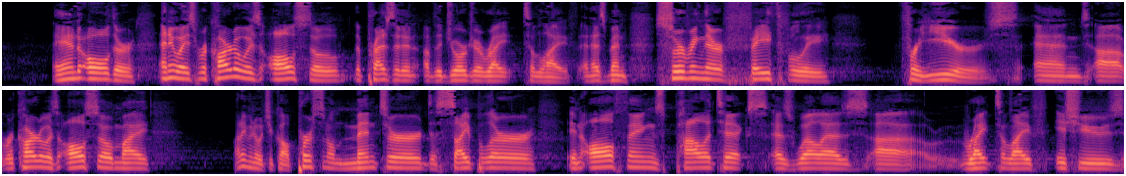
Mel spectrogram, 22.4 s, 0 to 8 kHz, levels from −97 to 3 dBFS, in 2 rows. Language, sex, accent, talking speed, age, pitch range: English, male, American, 135 wpm, 40-59, 135-155 Hz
